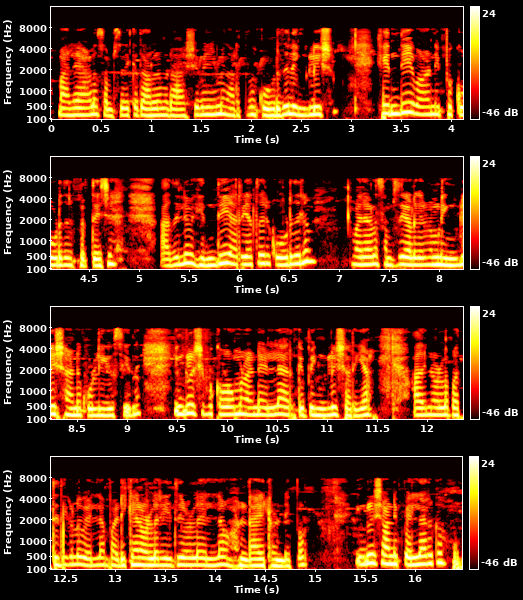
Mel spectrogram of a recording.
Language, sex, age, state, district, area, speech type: Malayalam, female, 18-30, Kerala, Kozhikode, rural, spontaneous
